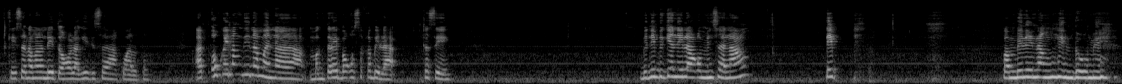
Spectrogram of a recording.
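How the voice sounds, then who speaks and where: A woman's voice: sits high, fairly quick, pauses often, a little hiss or hum. A woman driver telling a casual vlog story, chatty and laughing as she talks. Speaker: household driver and vlogger.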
